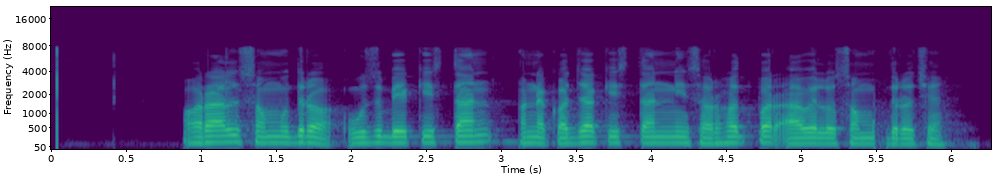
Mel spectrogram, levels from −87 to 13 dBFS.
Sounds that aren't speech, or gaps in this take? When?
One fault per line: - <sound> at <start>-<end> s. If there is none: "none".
- dropout at 5.5-5.6 s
